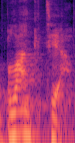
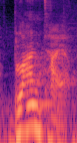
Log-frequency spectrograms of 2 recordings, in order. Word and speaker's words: Blantyre: Literally, it would take me about 2 days to what do you call Blantyre? Blantyre? I think that's how you say it. Blantyre.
